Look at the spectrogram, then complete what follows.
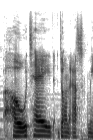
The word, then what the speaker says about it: Quixote: this guy's legit nuts his name is Don Quixote pronounced a hotate don't ask me how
